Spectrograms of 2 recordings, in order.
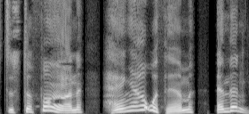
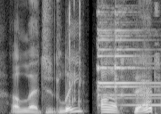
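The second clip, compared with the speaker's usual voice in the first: ordinary talk, nothing marked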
